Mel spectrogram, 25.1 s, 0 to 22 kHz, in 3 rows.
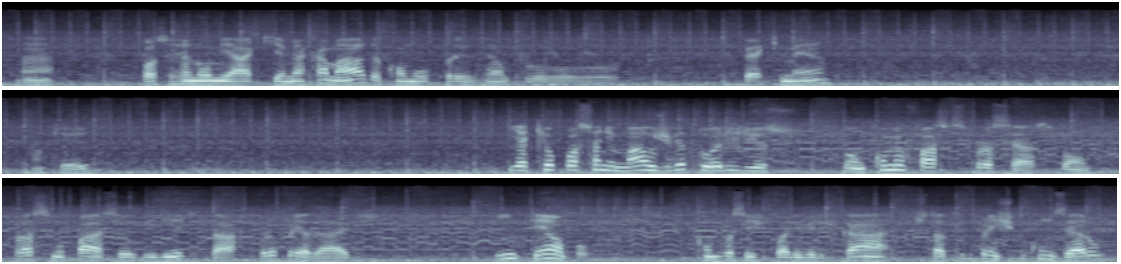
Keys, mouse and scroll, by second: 1.7 click, 6.4-8.7 typing, 10.9 click, 11.6 click, 18.2 click, 20.0 click, 21.2 click.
